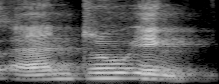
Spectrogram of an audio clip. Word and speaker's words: Andrew Ng: It is pronounced as Andrew Ing.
